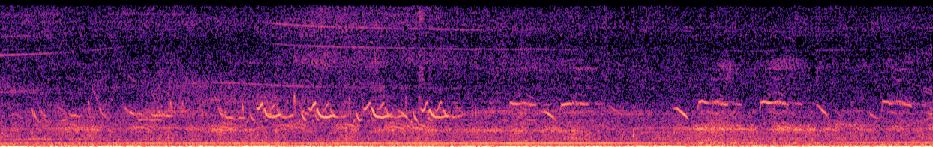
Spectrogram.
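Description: Birds chirping, many short calls in quick clusters, over a low rumble and a faint steady hum.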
